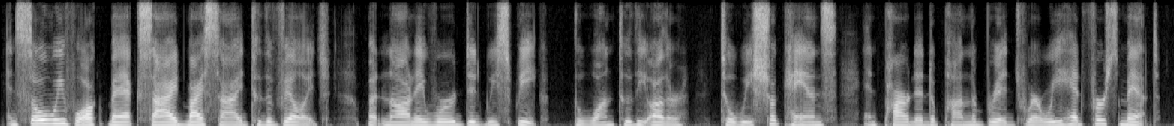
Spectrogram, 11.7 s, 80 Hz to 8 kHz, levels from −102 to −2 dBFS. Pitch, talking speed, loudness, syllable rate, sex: 185 Hz, 190 wpm, -20 LUFS, 4.4 syllables/s, female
